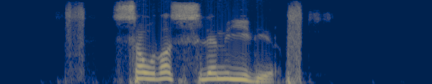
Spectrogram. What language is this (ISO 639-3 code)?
kab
